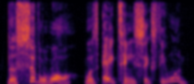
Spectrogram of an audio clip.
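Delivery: slow, lightly put-on Southern drawl; a touch of Southern storyteller. Streamer tells chat of war, light Southern accent. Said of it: "you sound like Steve Martin".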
